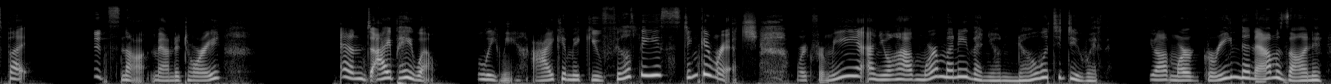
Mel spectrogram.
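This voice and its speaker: Girl voice acting yandere villainess for asmr roleplay, high voice, really swoopy, obsessive and coaxing. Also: no echo, clean studio sound. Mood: eager, persuasive. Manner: theatrical, coaxing, intimate. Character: obsessive female supervillain, doting, menacing, easily flustered. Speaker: voice actress.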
